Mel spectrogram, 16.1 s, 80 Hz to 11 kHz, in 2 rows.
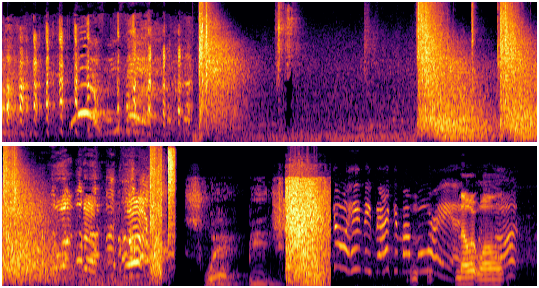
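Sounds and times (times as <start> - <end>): excited voices: 0.9 - 2.6
revolver shots echoing indoors: 2.9 - 4.6, 5.4 - 8.8, 10.2 - 10.7, 12.2 - 13.0.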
